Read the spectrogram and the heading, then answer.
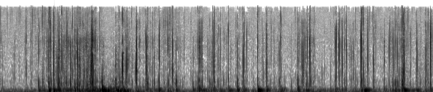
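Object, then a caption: Fabric ring with crinkly filling. Long pink nails scratch and tap the sides of a purple printed fabric ring with crinkly filling wrapped around a microphone. The result is a dense run of quick, dry crinkles and taps over a soft, noisy bed. The bright crackle sits above a low thump, and each sound stops almost at once.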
